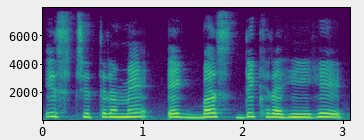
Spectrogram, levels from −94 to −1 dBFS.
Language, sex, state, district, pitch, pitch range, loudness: Hindi, female, Madhya Pradesh, Bhopal, 255 Hz, 240-270 Hz, -16 LUFS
